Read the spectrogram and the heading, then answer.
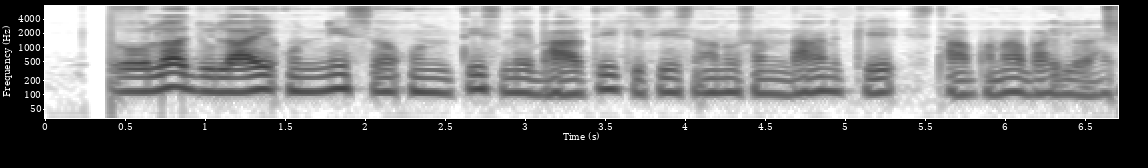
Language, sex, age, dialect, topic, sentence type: Bhojpuri, male, 36-40, Western, agriculture, statement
